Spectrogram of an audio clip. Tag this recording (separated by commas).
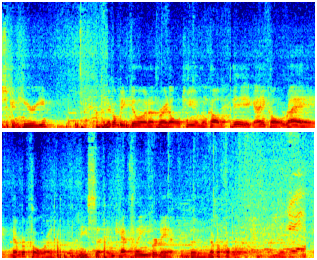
Speech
